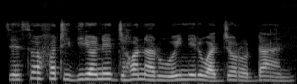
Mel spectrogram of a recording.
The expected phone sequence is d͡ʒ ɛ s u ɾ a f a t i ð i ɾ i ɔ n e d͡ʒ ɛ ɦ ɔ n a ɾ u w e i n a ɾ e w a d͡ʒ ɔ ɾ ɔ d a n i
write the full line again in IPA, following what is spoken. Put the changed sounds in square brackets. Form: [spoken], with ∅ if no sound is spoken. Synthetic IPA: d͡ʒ ɛ s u [∅] a f a t i ð i ɾ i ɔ n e d͡ʒ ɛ ɦ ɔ n a ɾ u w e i n [e] ɾ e w a d͡ʒ ɔ ɾ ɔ d a n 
